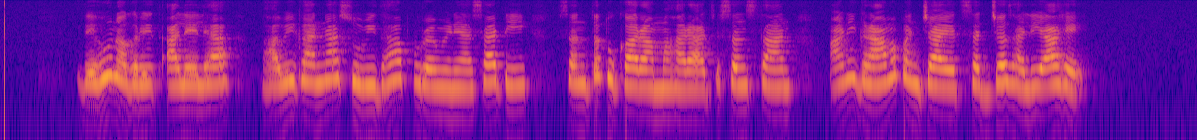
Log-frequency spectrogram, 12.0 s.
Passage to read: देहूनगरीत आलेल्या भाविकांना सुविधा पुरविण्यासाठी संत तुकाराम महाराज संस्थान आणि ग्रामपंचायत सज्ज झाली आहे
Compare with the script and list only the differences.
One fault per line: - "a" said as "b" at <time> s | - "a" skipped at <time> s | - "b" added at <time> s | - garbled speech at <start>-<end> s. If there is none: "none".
none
